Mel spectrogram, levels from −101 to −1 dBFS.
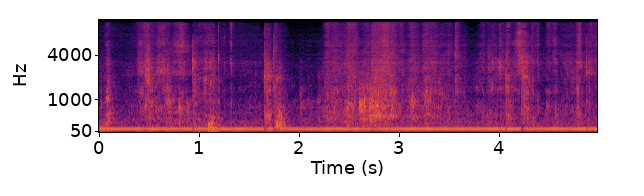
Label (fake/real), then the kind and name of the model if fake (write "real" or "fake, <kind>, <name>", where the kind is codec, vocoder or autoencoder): fake, codec, HILCodec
